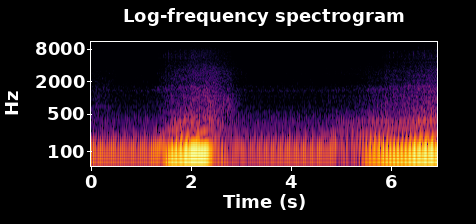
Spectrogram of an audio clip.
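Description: A truck engine rumbles in the distance and revs up loudly in bursts.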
